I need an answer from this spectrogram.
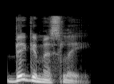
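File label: "bigamously", English, British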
